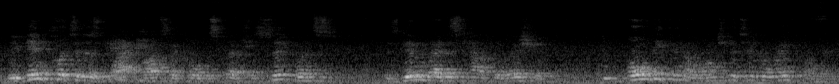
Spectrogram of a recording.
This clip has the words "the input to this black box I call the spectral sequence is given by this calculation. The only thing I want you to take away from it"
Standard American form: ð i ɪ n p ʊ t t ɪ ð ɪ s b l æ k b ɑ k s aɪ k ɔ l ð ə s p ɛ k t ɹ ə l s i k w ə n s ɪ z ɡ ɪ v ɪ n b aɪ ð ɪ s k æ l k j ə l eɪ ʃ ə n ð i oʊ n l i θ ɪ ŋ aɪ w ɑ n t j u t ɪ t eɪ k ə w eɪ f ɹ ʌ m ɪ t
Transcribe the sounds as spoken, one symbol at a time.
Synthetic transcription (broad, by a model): ð i ɪ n p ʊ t t ɪ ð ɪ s b l æ k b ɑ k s aɪ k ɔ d ð ə s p ɛ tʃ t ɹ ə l s i k w ə n s ɪ z ɡ ɪ v ɪ n b aɪ ð ɪ s k æ l k j ə l eɪ ʃ ə n ð i oʊ n l i θ ɪ ŋ aɪ w ɑ n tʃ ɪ t ɪ t eɪ k ə w eɪ f ɹ ʌ m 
